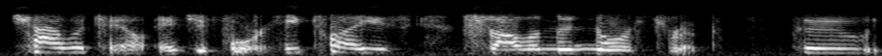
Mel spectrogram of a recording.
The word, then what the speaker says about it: Ejiofor: Well, no, when he gets the Oscar, and his name is Chiwetel Ejiofor.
